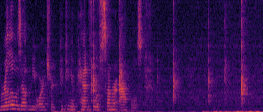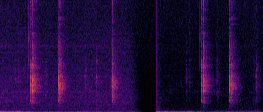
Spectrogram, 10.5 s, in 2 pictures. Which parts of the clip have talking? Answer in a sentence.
You can hear the talking from 0.0 to 3.0 s.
